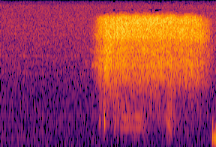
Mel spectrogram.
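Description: About a second of near silence, then a man's breath with a hiss, lasting about a second.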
